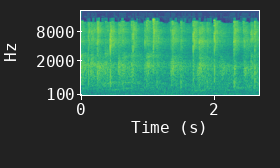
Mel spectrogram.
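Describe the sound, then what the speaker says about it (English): Parents clapping for children at a pre-school annual day, a scattered round of applause with irregular sharp claps, moderately distant in a room. "Please encourage them by clapping."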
